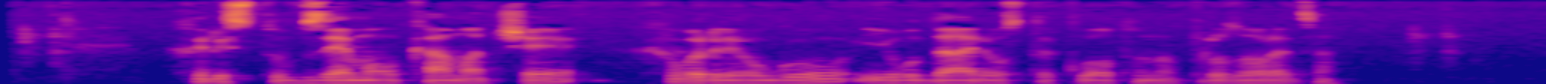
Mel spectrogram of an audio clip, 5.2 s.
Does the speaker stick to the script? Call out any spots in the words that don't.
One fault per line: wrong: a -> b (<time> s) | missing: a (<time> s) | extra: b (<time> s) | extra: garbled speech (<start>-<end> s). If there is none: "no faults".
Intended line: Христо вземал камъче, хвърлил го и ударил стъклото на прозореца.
no faults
